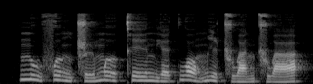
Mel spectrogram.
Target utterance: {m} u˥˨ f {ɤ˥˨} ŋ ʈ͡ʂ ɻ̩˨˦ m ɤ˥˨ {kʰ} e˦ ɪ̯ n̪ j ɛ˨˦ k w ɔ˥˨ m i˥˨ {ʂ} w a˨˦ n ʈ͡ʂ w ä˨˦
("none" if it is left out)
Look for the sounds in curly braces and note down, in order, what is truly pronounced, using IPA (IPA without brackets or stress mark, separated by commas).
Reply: n̪, ɤ˥˨, kʰ, ʈ͡ʂ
